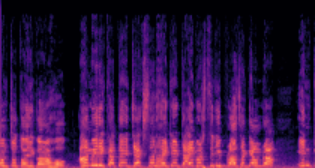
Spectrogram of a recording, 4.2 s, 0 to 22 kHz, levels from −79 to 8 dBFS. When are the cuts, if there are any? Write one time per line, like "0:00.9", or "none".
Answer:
0:00.9

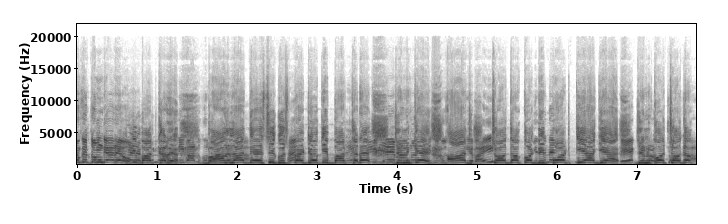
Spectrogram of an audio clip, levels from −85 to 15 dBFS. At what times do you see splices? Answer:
none

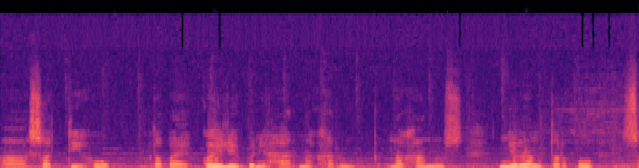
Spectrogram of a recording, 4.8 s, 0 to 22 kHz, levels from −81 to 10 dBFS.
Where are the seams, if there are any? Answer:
0:01.1

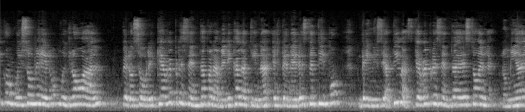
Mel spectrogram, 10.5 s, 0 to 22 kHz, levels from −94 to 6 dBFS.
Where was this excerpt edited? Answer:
none

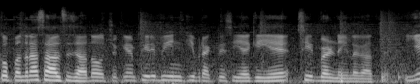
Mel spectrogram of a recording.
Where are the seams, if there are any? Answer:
0:02.9

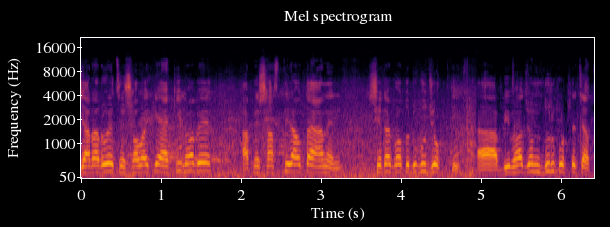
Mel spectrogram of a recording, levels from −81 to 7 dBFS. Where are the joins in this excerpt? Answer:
0:04.8

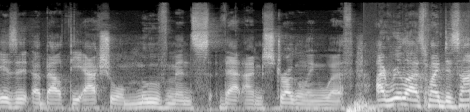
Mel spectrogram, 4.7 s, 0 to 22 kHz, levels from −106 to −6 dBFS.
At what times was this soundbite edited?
0:03.6

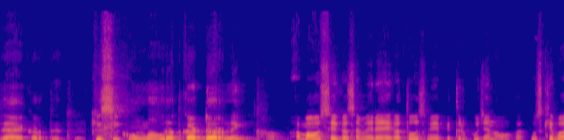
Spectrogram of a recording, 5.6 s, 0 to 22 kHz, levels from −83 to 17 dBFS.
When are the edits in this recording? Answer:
0:02.8

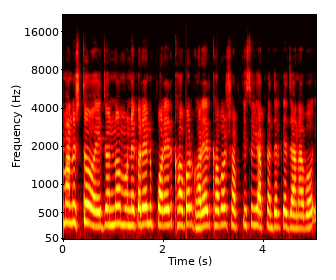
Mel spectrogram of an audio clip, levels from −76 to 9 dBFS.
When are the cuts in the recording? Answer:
none

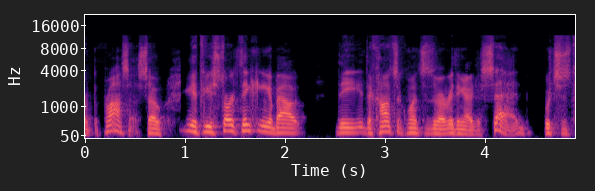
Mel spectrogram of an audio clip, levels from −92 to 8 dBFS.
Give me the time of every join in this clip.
0:00.9

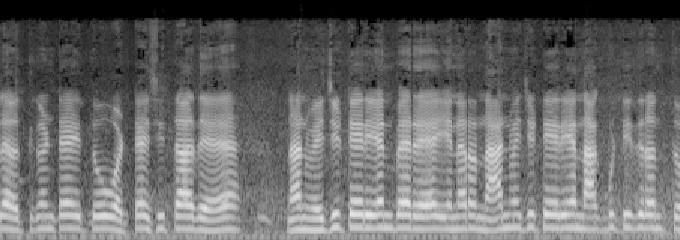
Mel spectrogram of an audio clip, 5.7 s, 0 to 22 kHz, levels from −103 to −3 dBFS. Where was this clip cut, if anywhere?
none

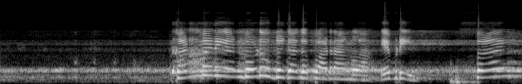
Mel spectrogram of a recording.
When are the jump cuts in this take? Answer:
0:01.7

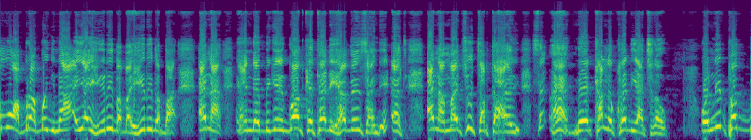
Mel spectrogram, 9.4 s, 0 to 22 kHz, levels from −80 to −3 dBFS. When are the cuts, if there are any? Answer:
none

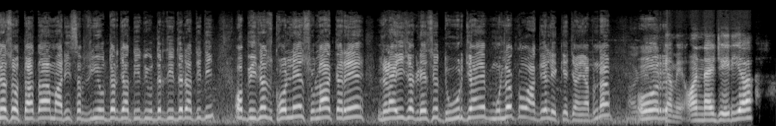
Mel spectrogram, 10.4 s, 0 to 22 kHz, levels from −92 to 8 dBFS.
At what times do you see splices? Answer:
0:08.9

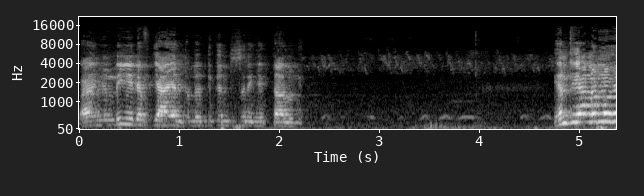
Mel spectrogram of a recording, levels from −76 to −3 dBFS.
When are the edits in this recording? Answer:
0:02.8
0:04.5

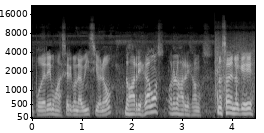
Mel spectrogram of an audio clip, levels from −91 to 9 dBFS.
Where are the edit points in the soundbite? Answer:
0:01.7
0:03.5

